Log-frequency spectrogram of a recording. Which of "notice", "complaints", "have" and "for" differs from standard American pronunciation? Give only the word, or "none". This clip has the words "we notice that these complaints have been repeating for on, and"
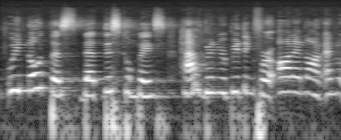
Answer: none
